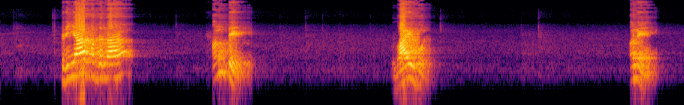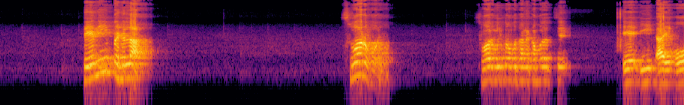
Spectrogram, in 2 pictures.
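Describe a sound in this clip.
A man speaks calmly in short phrases, with pauses between them.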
